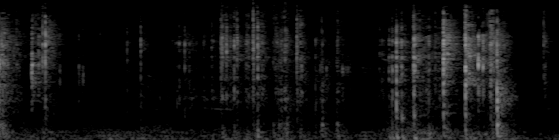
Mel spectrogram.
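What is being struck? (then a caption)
Bar of soap cut with a utility knife. A utility-knife blade carves flakes from the corner of a solid, dry, light green bar of soap held in the hand. The cuts come as quiet, crisp, bright scraping ticks and short rasps, some in quick clusters, with little low end and almost no ring after each stroke.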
